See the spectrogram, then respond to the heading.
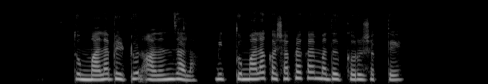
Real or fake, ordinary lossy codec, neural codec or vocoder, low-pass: real; none; none; 14.4 kHz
